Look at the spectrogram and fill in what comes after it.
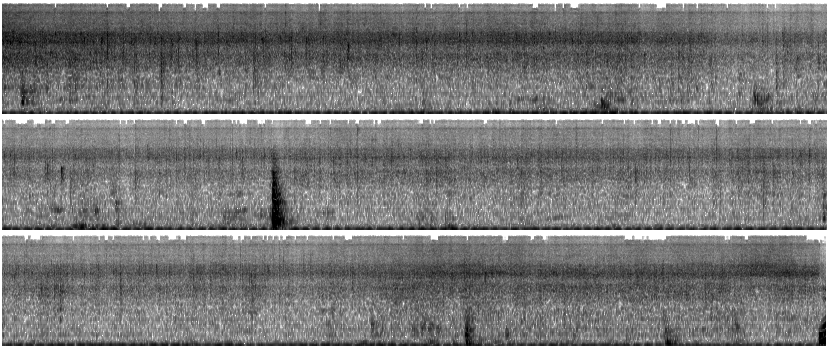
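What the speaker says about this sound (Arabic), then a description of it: "بقطع البصل جوانح بالشكل ده وبنزل بيه في الزيت" Sliced onion strips frying in oil, a low steady sizzle with occasional stirring scrapes and one sharp clack near the middle, plus a faint running-water hiss and no talk.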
